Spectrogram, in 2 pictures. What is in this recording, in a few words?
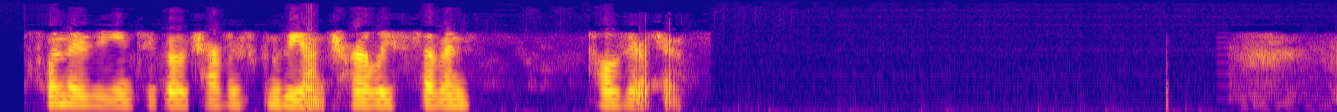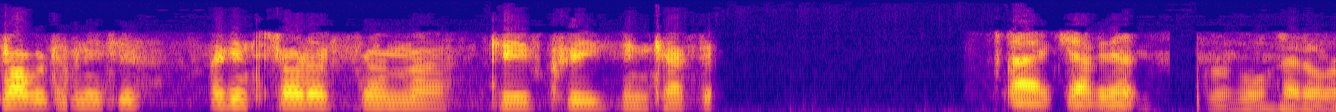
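scanner, Phoenix Police Department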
